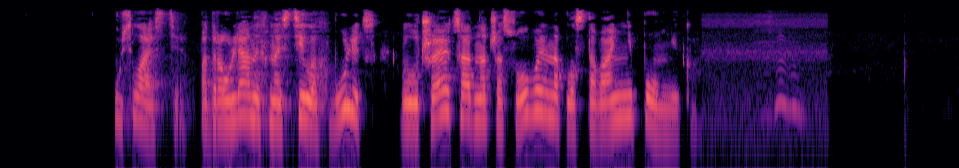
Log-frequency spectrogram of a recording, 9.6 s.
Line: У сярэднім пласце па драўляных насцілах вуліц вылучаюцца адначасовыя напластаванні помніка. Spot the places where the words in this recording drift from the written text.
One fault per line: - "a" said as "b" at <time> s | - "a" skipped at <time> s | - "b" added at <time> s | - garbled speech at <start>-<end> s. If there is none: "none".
- "сярэднім" skipped at 1.2 s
